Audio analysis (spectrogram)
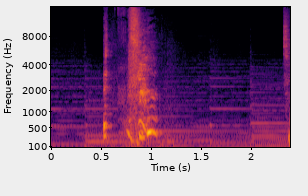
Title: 【/自用無烤】sneeze 2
